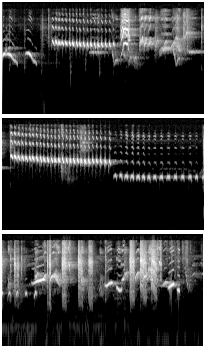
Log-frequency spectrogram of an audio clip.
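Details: White-rumped shama, a cage bird whose song mixes in other birds' phrases: whistled slurred notes, then long rapid trills at two pitches, a steady lower trill, and a burst of varied chirps and squeaks.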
